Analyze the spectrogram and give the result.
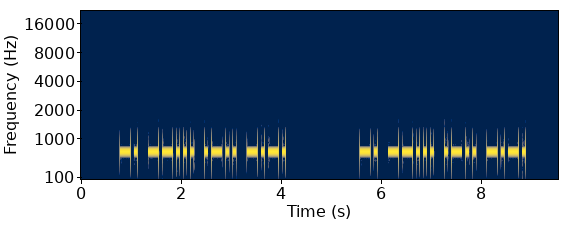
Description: Morse code, heard as a keyed tone, about 17 wpm, 700 Hz. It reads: N7LC N7LC
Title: USA Call Signs - 4 Characters - Repeated 2x - 17wpm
